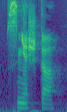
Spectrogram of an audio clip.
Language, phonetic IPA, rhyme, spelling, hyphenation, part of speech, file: Czech, [ˈsɲɛʃka], -ɛʃka, Sněžka, Sněž‧ka, proper noun, Cs-Sněžka.ogg
- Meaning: Sněžka (a mountain in the Czech Republic)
